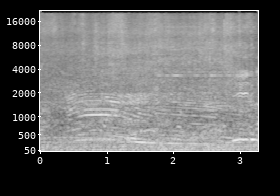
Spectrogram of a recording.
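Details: Sahiwal bull calf at the Ambari cattle market in Dinajpur, Bangladesh, on 10 July as trading opens: a low, drawn-out, steady-toned moo that rises slightly near the end, over constant crowd murmur and market bustle.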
